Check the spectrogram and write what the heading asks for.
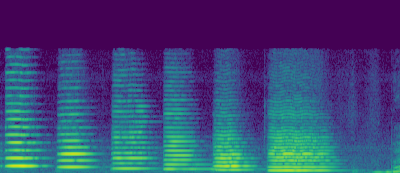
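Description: Solo violin played slowly, about seven separate bowed notes with short breaks between them, stepping downward overall and ending on a longer, lower note: a passage taken note by note to show its shifts.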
